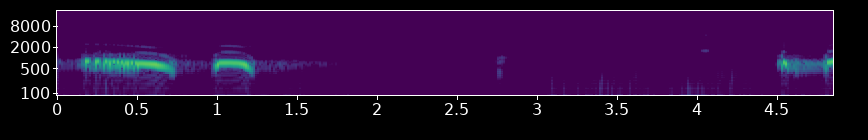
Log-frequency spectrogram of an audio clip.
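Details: Spotted dove cooing as a lure for wild doves. Opens with a long descending coo, then a short arched note, a long silence, and the start of another phrase. No other sounds.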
